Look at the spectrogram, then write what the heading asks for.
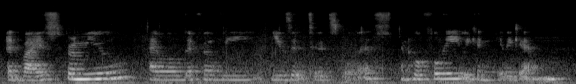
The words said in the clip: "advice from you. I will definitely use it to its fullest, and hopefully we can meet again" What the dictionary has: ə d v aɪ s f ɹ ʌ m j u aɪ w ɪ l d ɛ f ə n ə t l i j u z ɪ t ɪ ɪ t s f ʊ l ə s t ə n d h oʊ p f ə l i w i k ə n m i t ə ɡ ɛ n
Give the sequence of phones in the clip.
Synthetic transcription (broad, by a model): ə d v aɪ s f ɹ ʌ m j u aɪ w ɪ l d ɛ f ə n ə t l i j u z ɪ t ɪ ɪ t s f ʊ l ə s ə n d h oʊ p f ə l i w i k ə n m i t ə ɡ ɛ n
